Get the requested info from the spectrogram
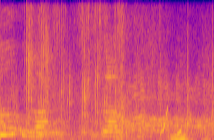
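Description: A toddler's high voice babbling and asking for a snack ("kkakka"), with a man's short "eung" in reply near the end.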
